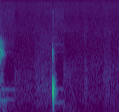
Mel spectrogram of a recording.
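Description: A quiet pause broken by one short, soft click about a second in.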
